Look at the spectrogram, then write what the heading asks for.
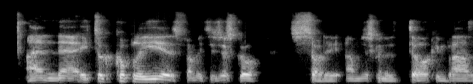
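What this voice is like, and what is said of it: Broad Barnsley Yorkshire accent. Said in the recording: “I've got a quite a broad accent. I'm from, I'm from Barnsley”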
